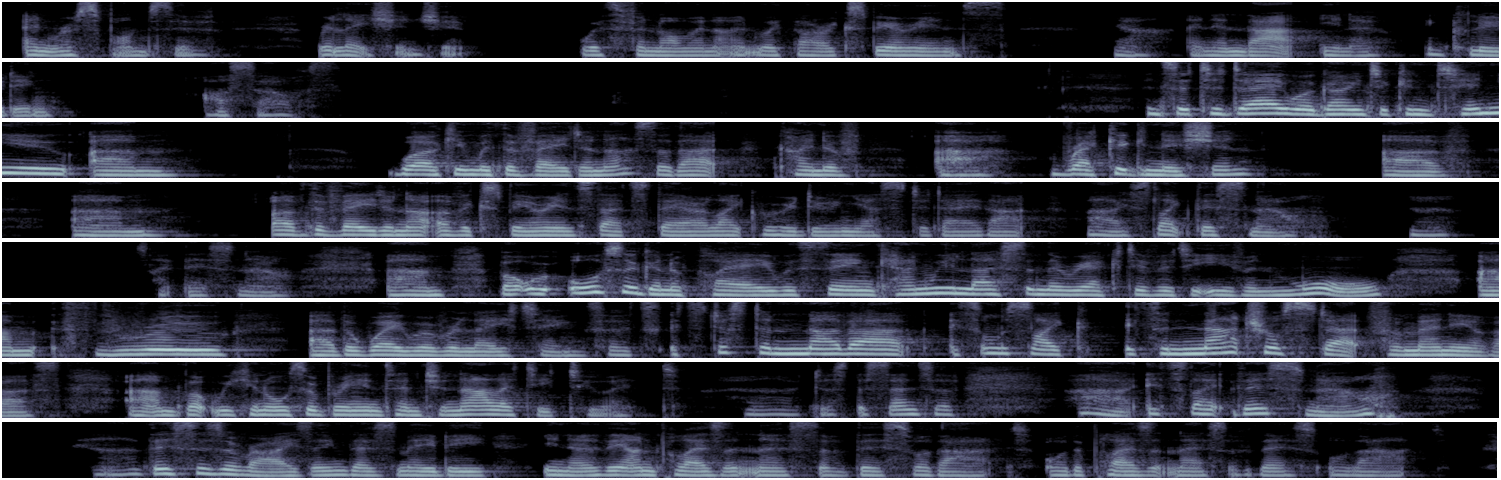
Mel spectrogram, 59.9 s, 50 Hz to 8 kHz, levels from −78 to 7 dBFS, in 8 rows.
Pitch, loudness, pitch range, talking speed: 170 Hz, -25 LUFS, 155-195 Hz, 140 wpm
